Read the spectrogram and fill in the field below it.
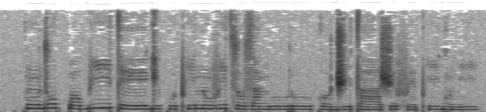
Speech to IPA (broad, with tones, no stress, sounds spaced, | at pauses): k ũ˨ d o˦˨ k͡p ɔ˨ b iː˦ t eː˨ ɡ i˨ kʷ ɪ˨ pʰ i˦ n ũ˦ v i˦ t͡s o˨ z a˨ ŋ uː˨ ɾ uː˨ k o˨ d͡ʒ i˨ t aː˨ ʃ ɪ˦ f ɪ˨ pʰ i˦ ɡ ũ˨ n i˦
